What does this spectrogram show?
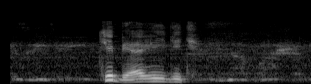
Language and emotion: Russian, positive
